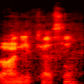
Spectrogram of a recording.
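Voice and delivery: low, hushed conspiratorial murmur; very soft, low, secretive. Retold or imitated. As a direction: confide the name like a secret password. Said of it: "in a sort of conspiratorial tone of voice".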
